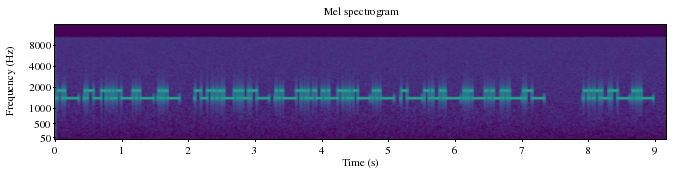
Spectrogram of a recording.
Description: TTY/TDD text telephone tones (45.45 baud Baudot), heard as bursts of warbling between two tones, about 400 Hz shift, 1600 Hz centre. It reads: … ALSO GREW UP ALONGSIDE HER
